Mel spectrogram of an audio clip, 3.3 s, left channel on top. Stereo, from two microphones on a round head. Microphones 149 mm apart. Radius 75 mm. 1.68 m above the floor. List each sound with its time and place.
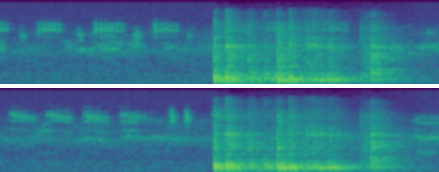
1.6 s chewing: 5° left (ahead or behind), 0.5 m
